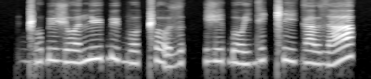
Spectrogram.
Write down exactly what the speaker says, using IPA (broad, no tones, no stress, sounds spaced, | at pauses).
ɡ͡ǁ o ɓ y ʒ o ə̯ n y ɓ y b o ǁ o z | ʒ i ɓ o j d i ǁ i ɡ a ʊ̯ z a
